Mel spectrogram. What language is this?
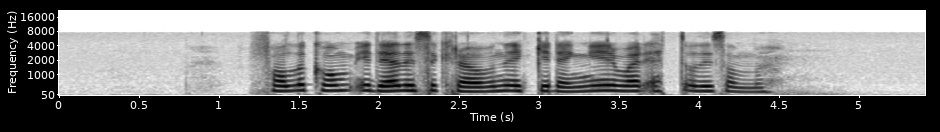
Norwegian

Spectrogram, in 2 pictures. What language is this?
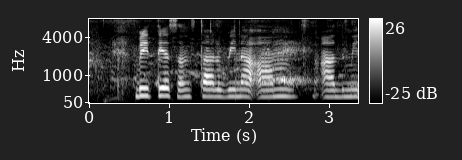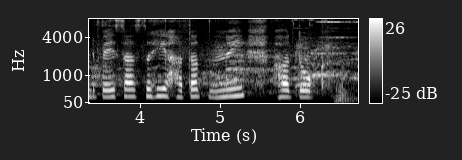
Magahi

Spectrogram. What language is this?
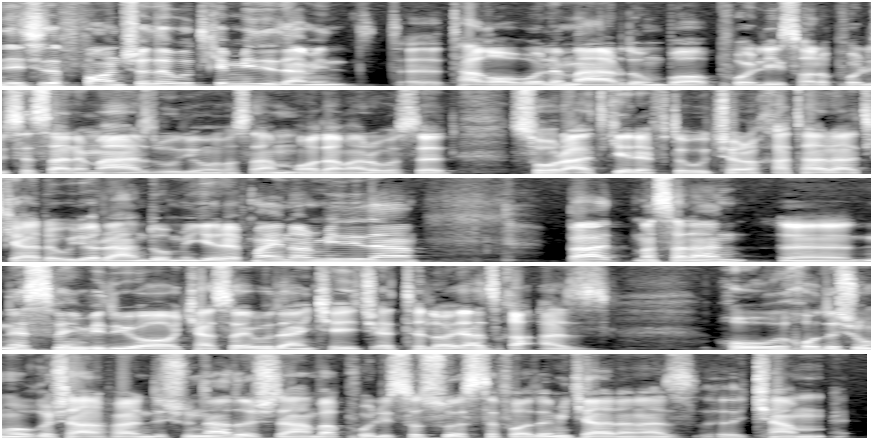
Persian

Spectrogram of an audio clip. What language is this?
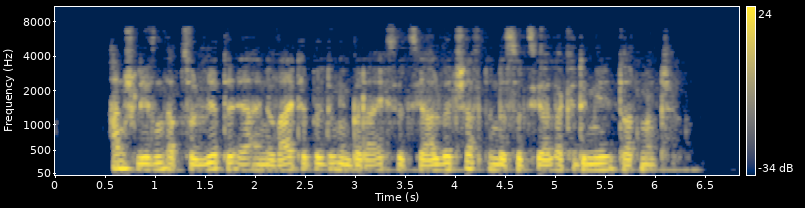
German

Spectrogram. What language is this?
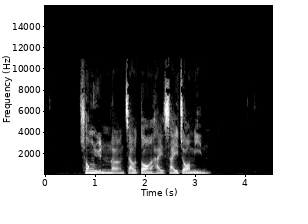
Cantonese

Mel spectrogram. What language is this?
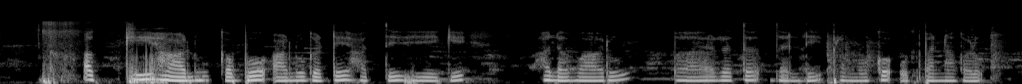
Kannada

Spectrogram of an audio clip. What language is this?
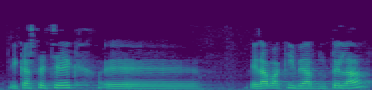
Basque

